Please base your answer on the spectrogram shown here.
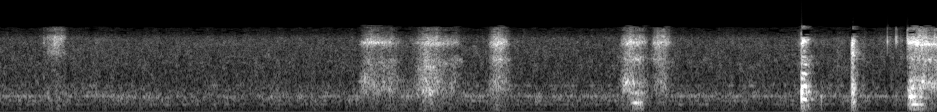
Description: Another one of my sneeze fits. It started off fairly slowly but I threw some stifles in and they always make the tickling and tingling in my nose so much more intense and the sneezing became really rapid and really took my breath away.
